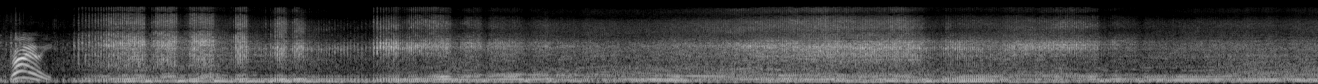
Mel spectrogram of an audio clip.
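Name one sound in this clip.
A quad bike engine revs and drones as it drives across a field.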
